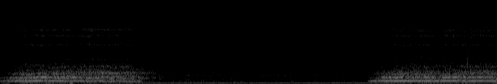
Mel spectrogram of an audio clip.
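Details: Pregnant woman snoring: two loud, low, buzzing snores on in-breaths, separated by a quiet out-breath.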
